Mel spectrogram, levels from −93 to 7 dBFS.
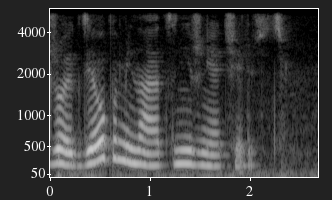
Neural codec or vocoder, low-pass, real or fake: none; 5.4 kHz; real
